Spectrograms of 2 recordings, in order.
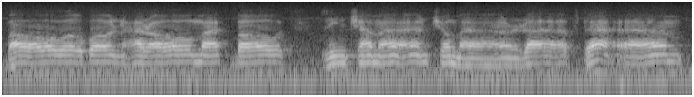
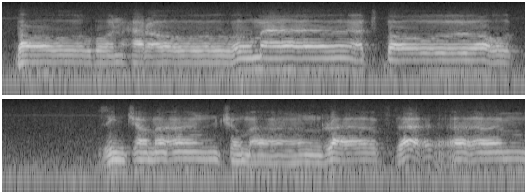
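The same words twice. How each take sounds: First: The melody stays flat throughout the line. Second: The melody changes throughout the line. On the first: The speaker calls it wrong. "یه نواخت نمیگه مثل اون" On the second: The speaker calls it right. "در همین مصرع اول تغییر آهنگ میده"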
